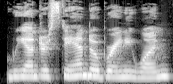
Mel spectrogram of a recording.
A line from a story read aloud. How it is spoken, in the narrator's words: cried the audience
